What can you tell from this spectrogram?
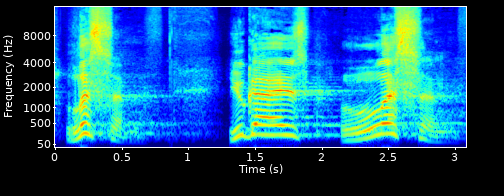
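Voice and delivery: loud, commanding call to listen; emphatic command. Shown as a demonstration. Jesus commanding the crowd to listen, emphatic. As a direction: order the crowd to listen, with weight. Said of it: "He says it in a way that's emphatic and imperative".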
